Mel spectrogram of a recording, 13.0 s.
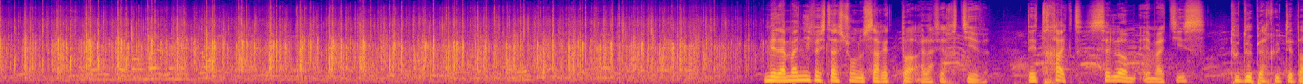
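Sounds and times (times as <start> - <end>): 
crowd applause at a demonstration: 0.0 - 7.9
speech: 7.6 - 13.0.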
